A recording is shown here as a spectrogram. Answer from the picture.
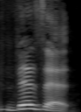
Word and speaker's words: visit: Can you hear the difference between the I sound on the first syllable and the I sound on the second syllable? Visit. Visit. Visit. As you can hear, the first syllable is stressed. The I sound is more clear and more obvious on that first syllable.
